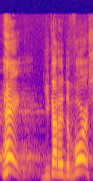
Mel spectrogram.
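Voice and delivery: usual speaking voice

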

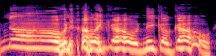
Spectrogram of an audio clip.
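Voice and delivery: high loud laughing plea; retelling friends yelling go, half laughing; laughing shout. Retold or imitated. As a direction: laugh while yelling at him to go. Friends urging player to leave.

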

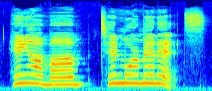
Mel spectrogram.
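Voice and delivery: high loud stalling call; kid calling back. Acted. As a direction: shout back to buy time. Kid answering mom's call.

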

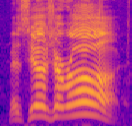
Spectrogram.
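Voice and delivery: loud, high hail across the deck; captain hailing Monsieur Gerard from across the room, loud; calling out. Acted. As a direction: shout over the crowd to fetch the surgeon's mate. Calling across to the surgeon's mate.

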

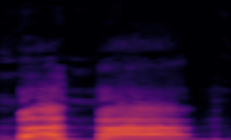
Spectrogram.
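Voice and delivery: big loud laugh breaking out; loud laugh, high and sudden; loud burst of laughter. Real, not acted. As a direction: crack up hard at the clip. Streamer cracks up at rant.

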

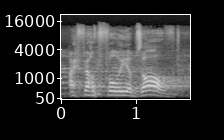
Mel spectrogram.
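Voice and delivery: laughing while saying it. Real, not acted. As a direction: chuckle through the words. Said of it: "How did you feel after that?".

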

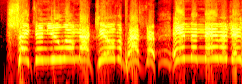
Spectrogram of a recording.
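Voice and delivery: loud, high commanding rebuke; fierce shouted rebuke of Satan; rebuking shout. Retold or imitated. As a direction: cast Satan out at full voice. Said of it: "she jumped up and said".

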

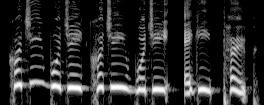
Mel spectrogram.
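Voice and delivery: put-on high, loud parrot baby-talk; a squawky, teasing parrot chant; Harry. Parrot teasing boy he sits on, high squawk. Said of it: "said Harry".

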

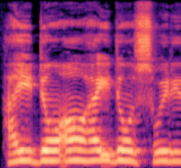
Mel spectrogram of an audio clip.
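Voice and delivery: high, loud gushing greeting; high-pitched mock sugary greeting; over-the-top sweet lady. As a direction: gush it like an overly sweet hygienist. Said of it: "not like Rosie Perez over the top".

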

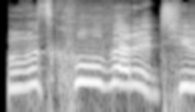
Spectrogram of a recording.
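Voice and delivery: ordinary talk

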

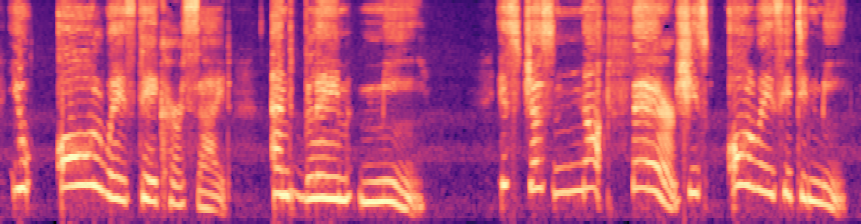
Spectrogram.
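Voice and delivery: high, slow, loud complaint; a wronged kid who won't let it go; sulky whine. Acted. Taylor blaming Dad, high and whiny.

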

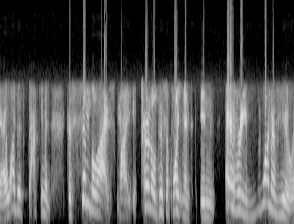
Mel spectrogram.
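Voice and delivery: high, loud, raging outburst at all of humanity; furious rant. Retold or imitated. Venting to a bureaucracy clerk, furious shouting. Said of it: "And I just erupt in fury".

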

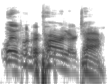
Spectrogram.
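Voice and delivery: loud, high pirate greeting. Pretend. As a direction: bellow it like a pirate captain. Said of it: "in your pirate voice".

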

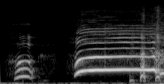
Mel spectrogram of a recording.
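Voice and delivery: high shrieking huh huh, loud; Zant's yelp. Retold or imitated. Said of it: "he makes one small".

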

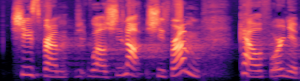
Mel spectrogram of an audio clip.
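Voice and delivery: ordinary talk, nothing marked

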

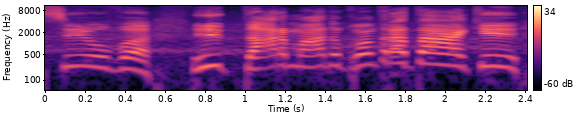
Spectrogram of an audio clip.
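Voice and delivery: fast play-by-play. Real, not acted. Live radio play-by-play.

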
